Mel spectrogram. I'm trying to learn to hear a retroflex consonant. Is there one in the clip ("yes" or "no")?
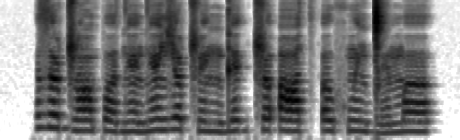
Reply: yes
